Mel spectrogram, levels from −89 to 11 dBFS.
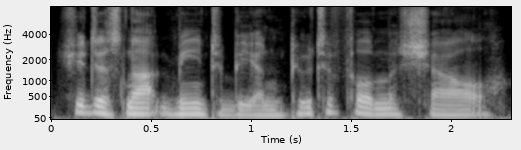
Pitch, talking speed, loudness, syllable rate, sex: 110 Hz, 210 wpm, -17 LUFS, 5.6 syllables/s, male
